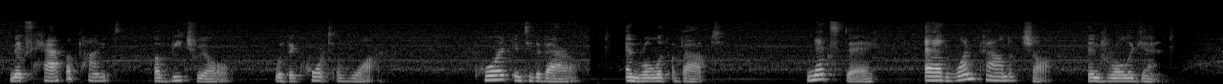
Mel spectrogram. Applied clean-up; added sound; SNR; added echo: none; Domestic sounds, home sounds; 20 dB; none.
